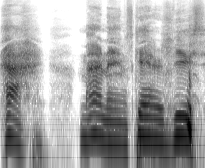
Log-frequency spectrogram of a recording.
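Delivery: loud, very slow delivery. Introducing the show in a bad Gary Busey impression. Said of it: "That was bad".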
